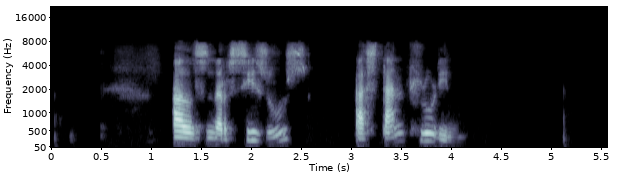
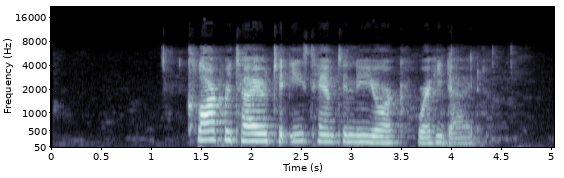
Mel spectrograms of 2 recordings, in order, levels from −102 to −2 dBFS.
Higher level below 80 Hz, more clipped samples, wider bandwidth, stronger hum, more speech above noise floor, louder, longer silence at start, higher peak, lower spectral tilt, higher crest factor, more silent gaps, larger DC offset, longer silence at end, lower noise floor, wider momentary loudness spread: second, -86 dBFS vs -62 dBFS; neither; about the same, 8 kHz vs 7.4 kHz; neither; first, over 63 dB vs 51 dB; second, -28 LUFS vs -20 LUFS; second, 1.25 s vs 1.4 s; second, -6 dBFS vs -2 dBFS; second, -0.5 dB/octave vs -5 dB/octave; first, 26 dB vs 20 dB; neither; neither; first, 1.55 s vs 0.75 s; first, under -90 dBFS vs -71 dBFS; about the same, 16 LU vs 15 LU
